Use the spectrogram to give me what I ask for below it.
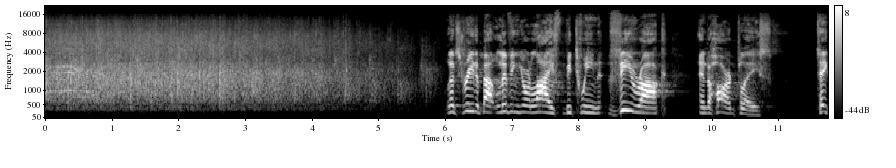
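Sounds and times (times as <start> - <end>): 
audience clapping: 0.0 - 6.0
speech: 6.0 - 11.0, 11.6 - 11.7.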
